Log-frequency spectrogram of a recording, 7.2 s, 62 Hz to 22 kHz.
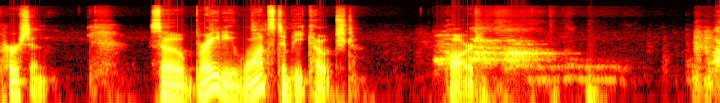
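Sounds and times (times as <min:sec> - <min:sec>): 
speech: 0:00.1 - 0:03.6, 0:04.5 - 0:05.1
dog barking and whining: 0:04.4 - 0:06.2, 0:07.0 - 0:07.2.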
